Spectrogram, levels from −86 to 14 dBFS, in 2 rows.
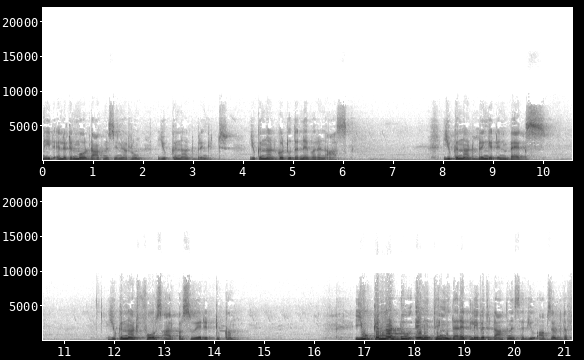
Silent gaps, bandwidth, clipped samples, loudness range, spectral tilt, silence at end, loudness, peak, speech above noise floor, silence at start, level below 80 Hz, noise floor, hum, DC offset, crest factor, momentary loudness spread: none; 8.2 kHz; under 0.1%; 13 LU; -7.5 dB/octave; 0 s; -14 LUFS; 0 dBFS; 37 dB; 0 s; -46 dBFS; -50 dBFS; none; under 0.1%; 14 dB; 17 LU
